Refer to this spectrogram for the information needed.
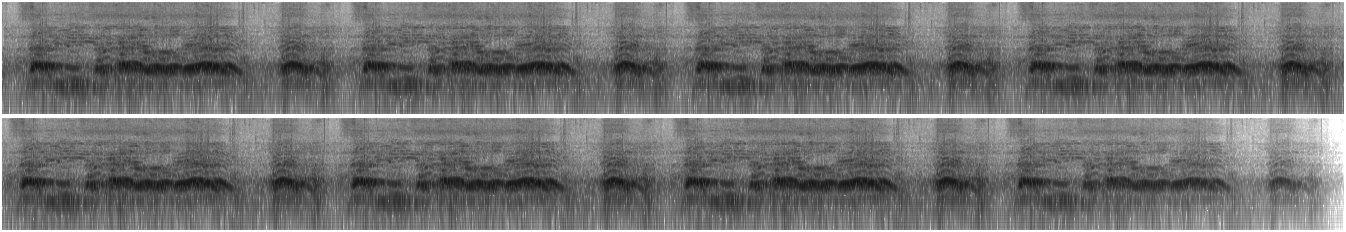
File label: hey hey fan chants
